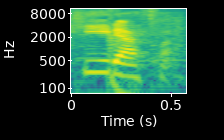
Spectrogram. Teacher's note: J. Suena. Fricativa, velar, sorda.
